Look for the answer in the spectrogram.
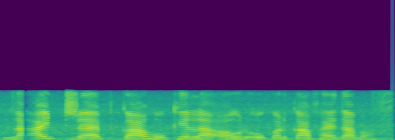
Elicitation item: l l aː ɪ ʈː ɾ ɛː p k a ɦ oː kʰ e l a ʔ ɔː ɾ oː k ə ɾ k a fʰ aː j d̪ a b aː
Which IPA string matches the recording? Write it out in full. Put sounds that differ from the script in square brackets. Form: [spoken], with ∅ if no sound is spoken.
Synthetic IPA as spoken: l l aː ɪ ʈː ɾ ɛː p k a ɦ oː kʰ e l a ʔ ɔː ɾ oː k ə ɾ k a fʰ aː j d̪ a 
